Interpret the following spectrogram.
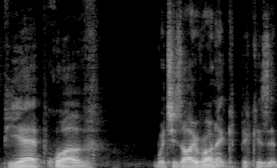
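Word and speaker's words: Pierre Poivre: tricked terrible then in 1770 a frenchman named pierre poith that's pronounced pierre puev which is ironic because it means pepper and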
